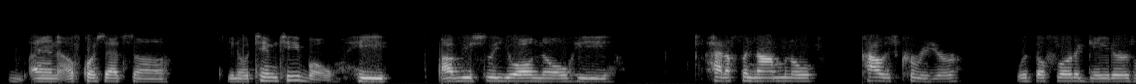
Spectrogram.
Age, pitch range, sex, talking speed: 20-39, 140-160 Hz, male, 125 wpm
